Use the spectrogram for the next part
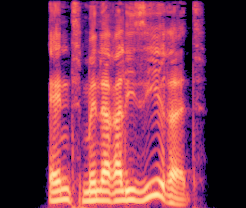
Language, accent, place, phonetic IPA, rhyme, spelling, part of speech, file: German, Germany, Berlin, [ɛntmineʁaliˈziːʁət], -iːʁət, entmineralisieret, verb, De-entmineralisieret.ogg
- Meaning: second-person plural subjunctive I of entmineralisieren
